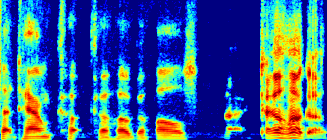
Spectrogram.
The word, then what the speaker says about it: Cuyahoga: Cuyahoga, like the river.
